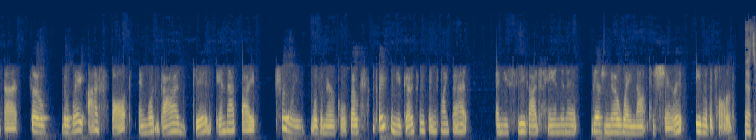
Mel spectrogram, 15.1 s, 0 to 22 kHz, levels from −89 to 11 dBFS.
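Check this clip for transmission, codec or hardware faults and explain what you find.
Nothing in the way of transmission, codec or hardware trouble turns up here, and the audio runs along without anything catching the ear.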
